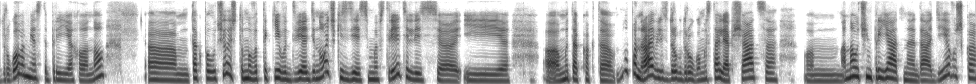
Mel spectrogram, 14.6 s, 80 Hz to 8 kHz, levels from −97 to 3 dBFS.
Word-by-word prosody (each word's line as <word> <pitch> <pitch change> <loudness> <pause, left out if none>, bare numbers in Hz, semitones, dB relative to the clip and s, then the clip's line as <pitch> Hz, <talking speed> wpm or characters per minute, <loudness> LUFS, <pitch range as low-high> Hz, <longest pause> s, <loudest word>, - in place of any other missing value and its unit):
другого 180 - +2
места 230 - +1
приехала, 180 -3 -3
но, 255 - 0 0.7
э, 180 -3 0
так 230 -1 -1
получилось, 225 - 0
что 225 - -4
мы 220 -1 +4
вот 205 0 -3
такие 240 +1 +1
вот 200 -3 -1
2 200 +4 +2
одиночки. 225 - 0
Здесь 190 -1 -1
мы 195 -1 0
встретились, 210 - -1
э, 165 -3 -1
и, 170 -1 -4 0.5
а, - - +2
мы 200 +4 +1
так 195 -3 0
как-то, 170 -4 -3
ну, 435 - -5
понравились 230 - +5
друг 215 -1 0
другу, 195 -2 -2
мы 195 +3 -4
стали 215 +1 +1
общаться. 205 +1 +1 0.4
М, 165 0 -6
она 270 +5 +3
очень 275 -1 +3
приятная, 225 -7 +2
да, 170 0 0
девушка 235 - -3
200 Hz, 150 wpm, -21 LUFS, 175-235 Hz, 0.7 s, понравились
